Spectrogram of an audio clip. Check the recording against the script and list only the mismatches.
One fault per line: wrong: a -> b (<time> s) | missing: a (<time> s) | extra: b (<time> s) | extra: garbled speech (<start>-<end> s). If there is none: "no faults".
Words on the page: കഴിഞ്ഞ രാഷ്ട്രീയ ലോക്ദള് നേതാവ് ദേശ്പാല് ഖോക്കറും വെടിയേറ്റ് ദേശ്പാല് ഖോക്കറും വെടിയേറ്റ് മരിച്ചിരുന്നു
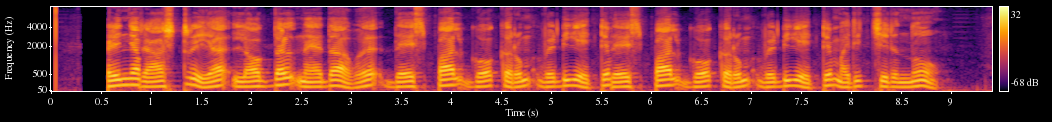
no faults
